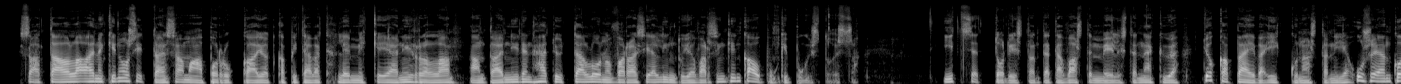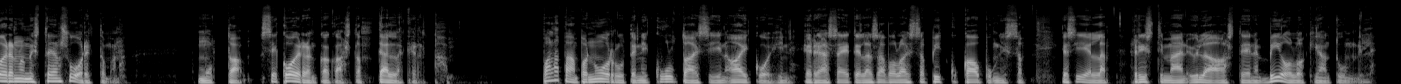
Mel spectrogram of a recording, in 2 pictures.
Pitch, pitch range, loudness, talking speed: 100 Hz, 90-115 Hz, -22 LUFS, 105 wpm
